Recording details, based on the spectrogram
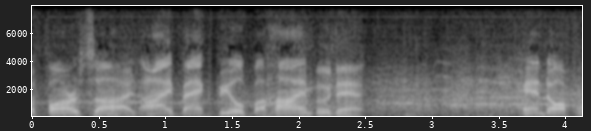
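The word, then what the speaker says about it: Beaudean: Boudin. I would think so. Okay, I'll give it a shot. B-E-A-U-D-E-A-N. Boudin.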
